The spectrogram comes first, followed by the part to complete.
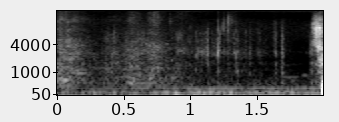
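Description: Faint handling sounds of a plastic Transformers Earthrise Megatron action figure being gripped and shifted on a hard display floor: a soft rustle with a few light plastic ticks in the second half.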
